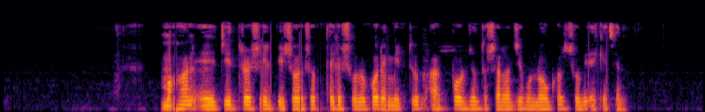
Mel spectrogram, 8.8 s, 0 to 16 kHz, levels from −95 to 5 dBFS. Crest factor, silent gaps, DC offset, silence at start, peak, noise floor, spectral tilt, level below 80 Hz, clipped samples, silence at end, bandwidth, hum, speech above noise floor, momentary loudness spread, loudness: 20 dB; none; under 0.1%; 2 s; -2 dBFS; -76 dBFS; -6 dB/octave; -50 dBFS; under 0.1%; 1 s; 7.8 kHz; none; 56 dB; 7 LU; -20 LUFS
